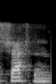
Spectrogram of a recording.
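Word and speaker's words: Shachtman: real like Christian beliefs uh shockman or I guess shackman is probably more common prononciation Max shakman um started the kind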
